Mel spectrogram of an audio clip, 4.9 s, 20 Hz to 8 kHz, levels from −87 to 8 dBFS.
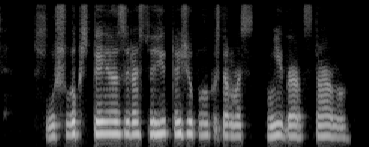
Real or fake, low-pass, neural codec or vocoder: fake; 7.2 kHz; codec, 16 kHz, 0.5 kbps, FunCodec, trained on Chinese and English, 25 frames a second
